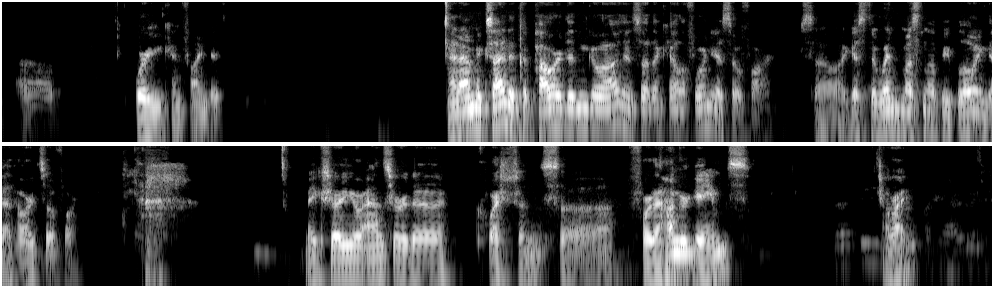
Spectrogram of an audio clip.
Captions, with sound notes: where you can find it. And I'm excited, the power didn't go out in Southern California so far. So I guess the wind must not be blowing that hard so far. (laughs) Make sure you answer the questions for the Hunger Games. All right.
